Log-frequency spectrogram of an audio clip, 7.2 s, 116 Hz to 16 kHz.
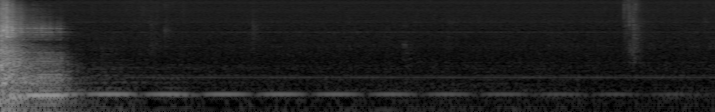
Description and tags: Wok lid on hob 01
Wok lid on top of hob.
Hobs have a metal structure on top of it where the pots and pans stand (don't know the name of it)
Hitting the hob lid made it vibrate in conjunction with this metallic structure producing strange counds.
Mild hit on the lid edge with a plastic utensil.
Recorded with Zoom H1 built in mic.
resonating, wok-lid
